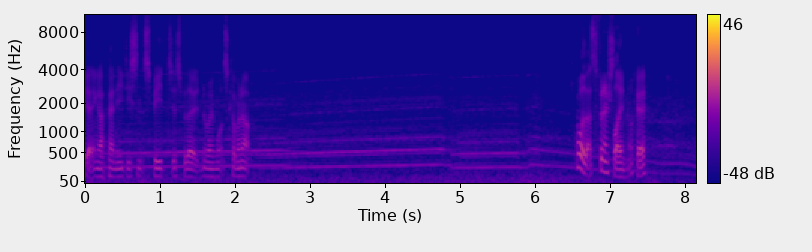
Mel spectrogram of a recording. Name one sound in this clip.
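A race car engine hums steadily and shifts pitch.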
